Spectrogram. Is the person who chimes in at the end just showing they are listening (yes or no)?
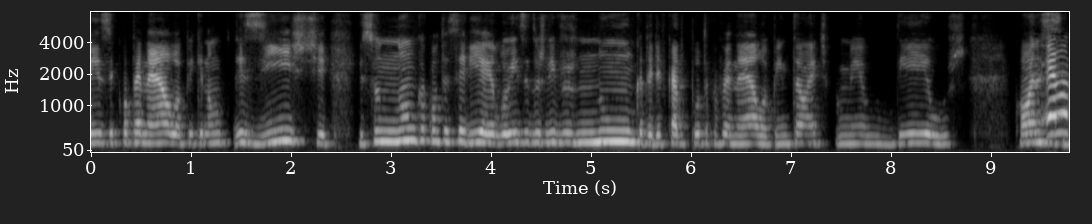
no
